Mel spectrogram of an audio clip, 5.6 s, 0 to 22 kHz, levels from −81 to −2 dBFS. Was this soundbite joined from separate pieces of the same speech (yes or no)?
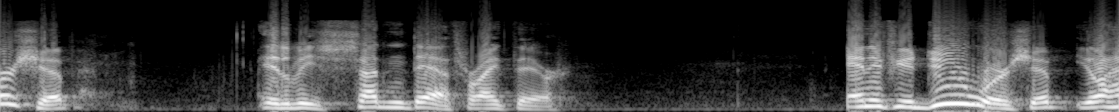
no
